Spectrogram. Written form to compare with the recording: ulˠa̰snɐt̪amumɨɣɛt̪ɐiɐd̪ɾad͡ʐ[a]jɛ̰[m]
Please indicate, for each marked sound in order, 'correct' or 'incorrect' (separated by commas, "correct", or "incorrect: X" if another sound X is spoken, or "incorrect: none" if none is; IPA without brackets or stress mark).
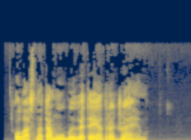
correct, correct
